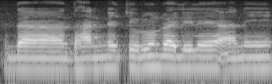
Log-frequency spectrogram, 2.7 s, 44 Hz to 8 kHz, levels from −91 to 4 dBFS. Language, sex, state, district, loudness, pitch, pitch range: Marathi, male, Maharashtra, Gondia, -15 LUFS, 120 Hz, 110-120 Hz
